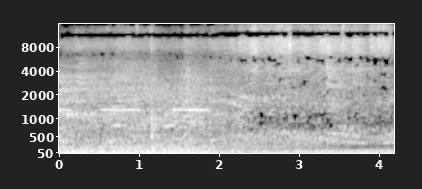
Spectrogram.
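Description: Low, steady rumble of a large warehouse-style store hall, with a few short electronic beeps in the first half.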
